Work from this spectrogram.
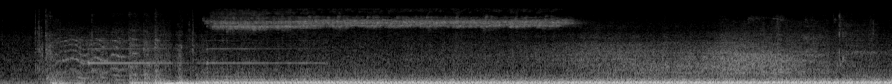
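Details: Ram truck V8 retrofitted with a vintage Mopar starter: brief brisk crank, engine catches and settles to even idle, short high belt squeal after start despite fairly new belt; normal cranking and start.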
